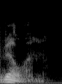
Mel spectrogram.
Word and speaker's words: villein: And it's spelled V-I-L-L-E-I-N, like villain, but it's pronounced English villain.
